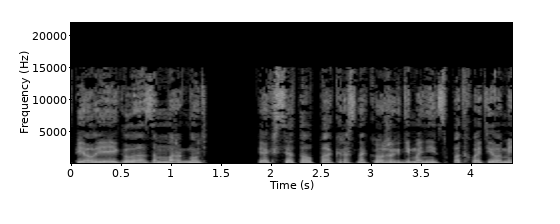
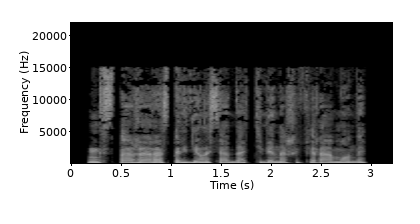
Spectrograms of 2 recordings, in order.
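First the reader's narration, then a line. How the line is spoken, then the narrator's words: Seductive cooing. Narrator (Russian): проворковала одна из демониц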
